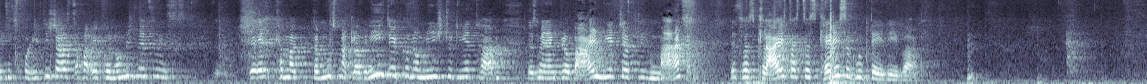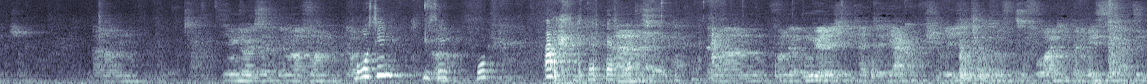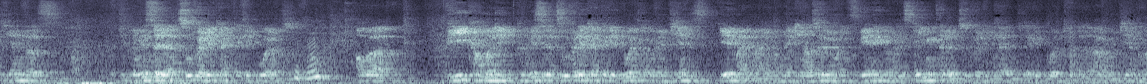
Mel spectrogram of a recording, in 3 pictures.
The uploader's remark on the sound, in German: Ringvorlesung im WS 2016 Vortrag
